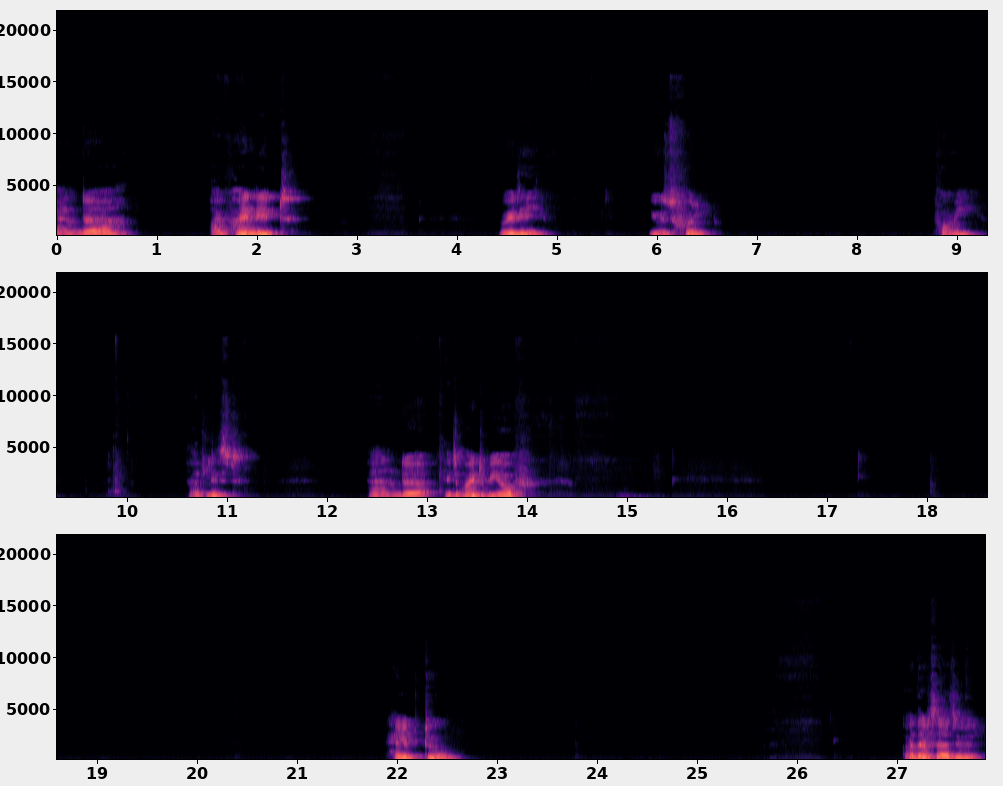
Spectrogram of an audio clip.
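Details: Adult man who stammers, with long pauses and blocks between words that he attributes to not exhaling on time and to his lips or tongue sticking; stuttering.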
